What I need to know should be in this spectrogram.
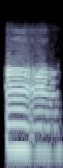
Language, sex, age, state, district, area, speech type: Assamese, male, 18-30, Assam, Nalbari, rural, conversation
